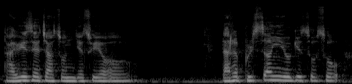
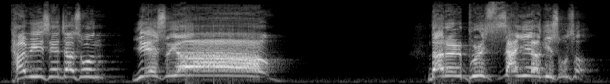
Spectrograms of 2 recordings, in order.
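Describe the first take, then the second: First: It is said calmly, at normal volume. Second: It is screamed loudly, almost a shriek.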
